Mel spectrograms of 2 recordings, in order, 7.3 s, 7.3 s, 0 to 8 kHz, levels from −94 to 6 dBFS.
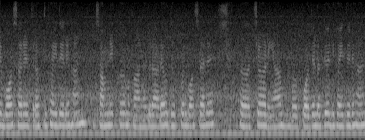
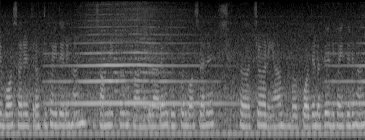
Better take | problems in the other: first | background sound (Wind instrument, woodwind instrument); 5 dB below the speech

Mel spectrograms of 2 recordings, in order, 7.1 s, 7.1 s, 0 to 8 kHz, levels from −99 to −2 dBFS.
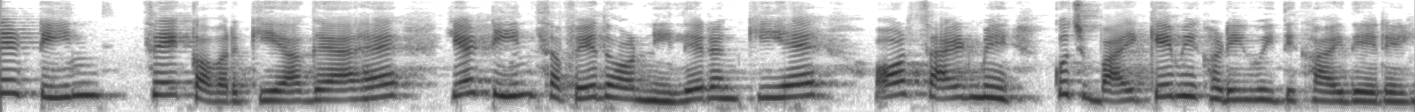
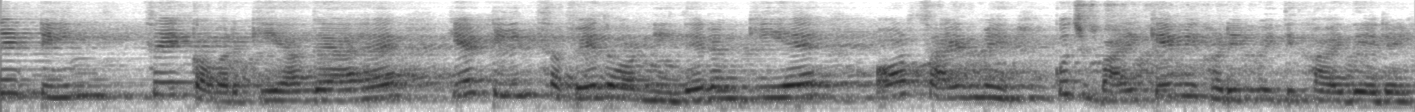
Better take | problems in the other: first | room echo; dies away in 2.1 s

